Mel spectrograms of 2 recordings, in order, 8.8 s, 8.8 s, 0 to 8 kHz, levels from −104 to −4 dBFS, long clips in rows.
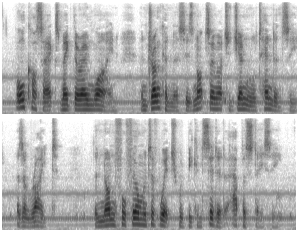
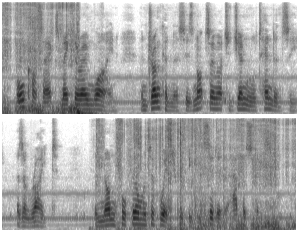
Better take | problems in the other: first | background sound (Tearing); 8 dB below the speech

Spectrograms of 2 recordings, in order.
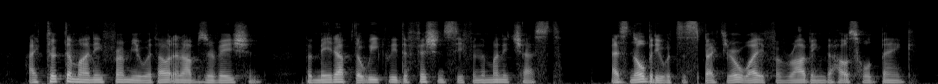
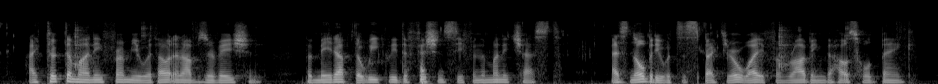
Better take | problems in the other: first | background sound (Liquid); 18 dB below the speech

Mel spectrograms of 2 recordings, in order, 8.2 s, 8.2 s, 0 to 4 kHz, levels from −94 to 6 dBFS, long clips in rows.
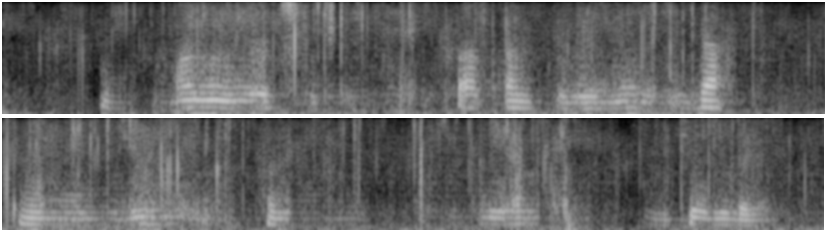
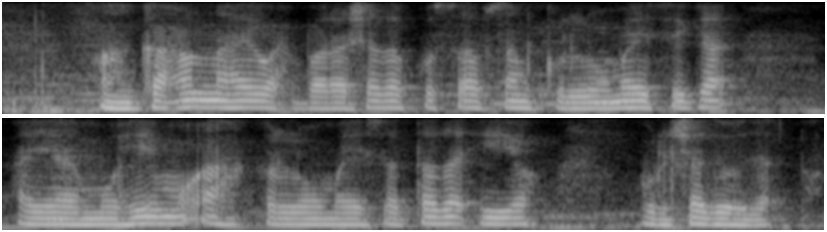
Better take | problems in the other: second | noise reduction (neural separator model SepFormer WHAMR!)

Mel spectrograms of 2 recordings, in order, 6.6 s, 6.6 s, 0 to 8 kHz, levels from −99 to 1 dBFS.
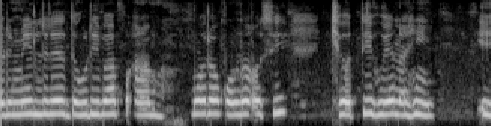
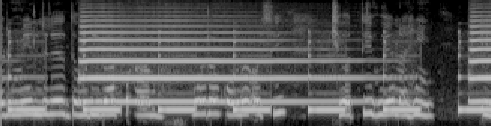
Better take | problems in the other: first | background sound (Trumpet + Telephone); 5 dB above the speech

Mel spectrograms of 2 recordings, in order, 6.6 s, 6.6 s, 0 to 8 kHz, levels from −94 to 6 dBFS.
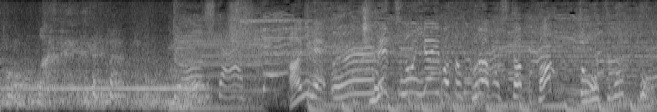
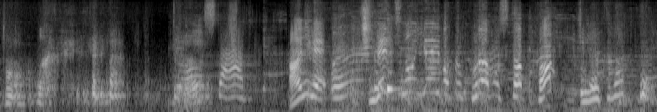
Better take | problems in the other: first | noise reduction (neural separator model SepFormer DNS4)

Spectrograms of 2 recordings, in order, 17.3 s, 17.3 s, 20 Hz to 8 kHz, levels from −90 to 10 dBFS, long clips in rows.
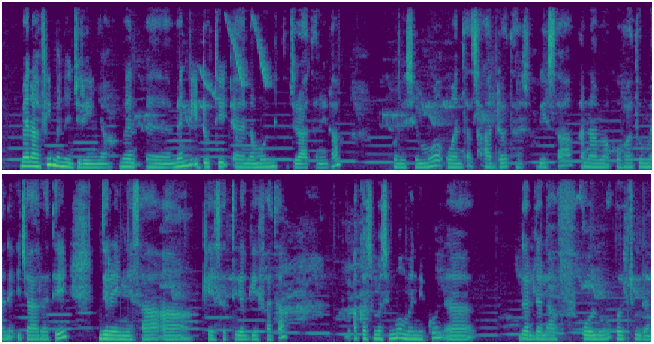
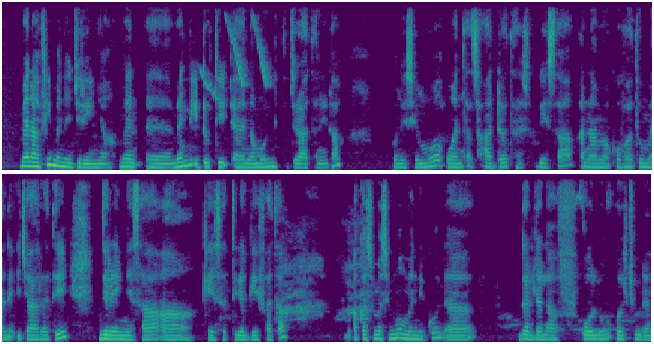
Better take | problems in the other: second | background sound (Wind instrument, woodwind instrument + Bird vocalization, bird call, bird song); 18 dB below the speech

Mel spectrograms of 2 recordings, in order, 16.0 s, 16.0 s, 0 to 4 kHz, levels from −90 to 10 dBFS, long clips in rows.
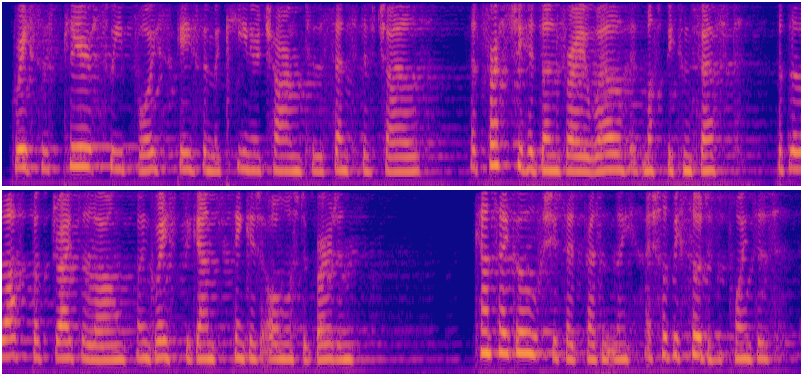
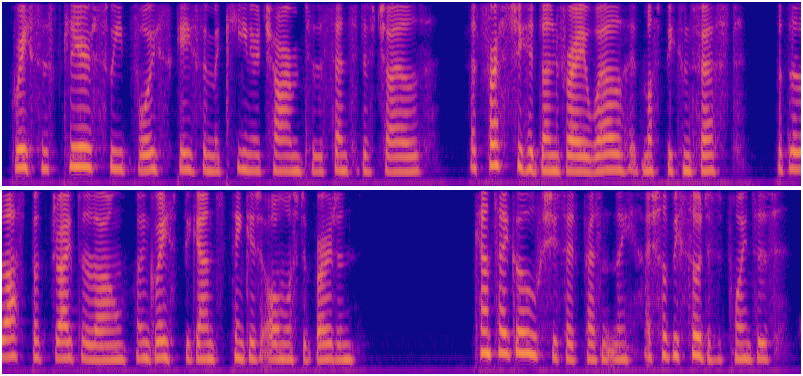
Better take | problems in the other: second | room echo; dies away in 2.8 s

